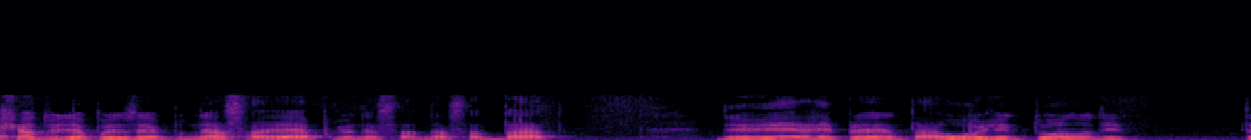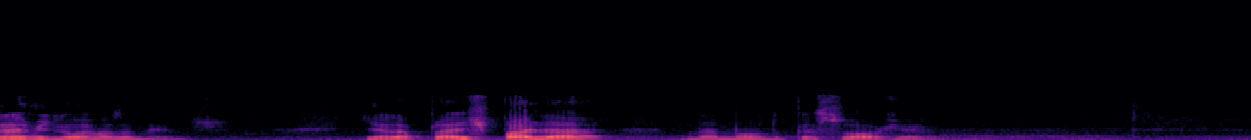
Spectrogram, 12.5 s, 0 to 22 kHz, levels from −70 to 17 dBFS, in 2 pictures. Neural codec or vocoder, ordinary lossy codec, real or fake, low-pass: none; none; real; 7.2 kHz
